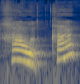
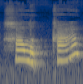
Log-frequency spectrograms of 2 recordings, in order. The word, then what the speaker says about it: халыққа: Чтобы прочитать букву «к» с хвостиком снизу, нужно просто отхаркнуться через букву «к», обыкновенную «к».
